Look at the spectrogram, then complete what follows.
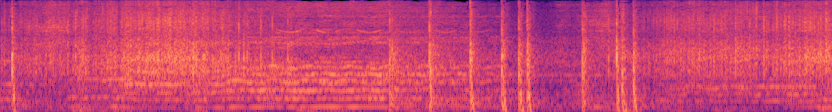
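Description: Fireworks display: shells bursting and crackling in quick clusters of bangs, with music playing underneath.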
